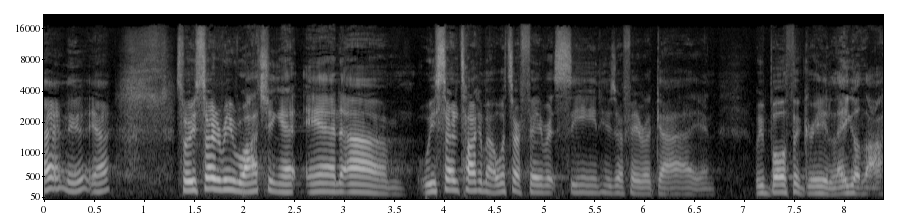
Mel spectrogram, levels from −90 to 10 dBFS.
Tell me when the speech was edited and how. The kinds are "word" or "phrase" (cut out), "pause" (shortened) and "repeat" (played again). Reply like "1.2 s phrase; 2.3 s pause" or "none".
none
